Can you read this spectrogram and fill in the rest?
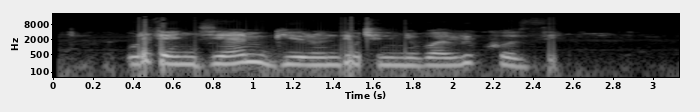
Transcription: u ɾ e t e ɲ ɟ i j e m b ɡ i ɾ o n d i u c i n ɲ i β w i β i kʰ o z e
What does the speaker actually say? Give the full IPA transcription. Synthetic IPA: u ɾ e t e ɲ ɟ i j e m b ɡ i ɾ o n d i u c i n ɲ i β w a β i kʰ o z e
